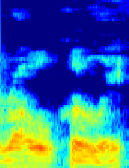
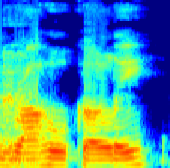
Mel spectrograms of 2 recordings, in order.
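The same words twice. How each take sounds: First: The name is said plainly without extra emphasis. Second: The name is said with odd heavy emphasis. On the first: The speaker calls it right. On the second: The speaker calls it wrong.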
